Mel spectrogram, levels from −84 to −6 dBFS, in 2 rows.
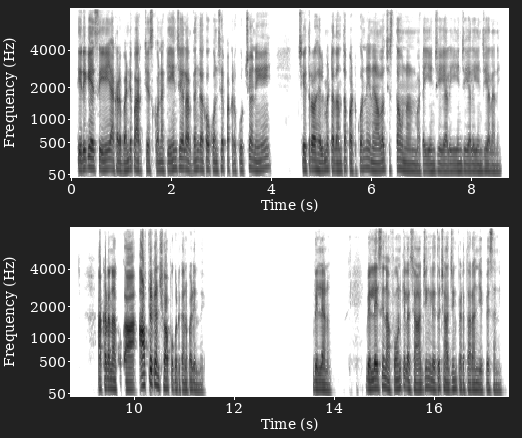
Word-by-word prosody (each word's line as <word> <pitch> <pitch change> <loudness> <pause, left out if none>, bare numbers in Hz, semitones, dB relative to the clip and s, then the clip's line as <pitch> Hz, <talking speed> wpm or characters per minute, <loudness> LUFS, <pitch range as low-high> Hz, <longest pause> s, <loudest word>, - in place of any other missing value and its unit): తిరిగేసి 125 +1 +4 0.2
అక్కడ 115 - 0
బండి 115 +5 -1
పార్క్ 110 - 0
చేసుకొని, 110 -1 -3
నాకు 105 - -8
ఏం 120 - -1
చేయాలో 130 -3 +1
అర్థం 115 +6 -5
గాక, 115 +2 -1
కొంసేపు 110 +3 -4
అక్కడ 100 - -8
కూర్చొని, 110 0 -3 0.8
చేతిలో 115 +1 +1
హెల్మెట్ 110 +3 -2
అదంతా 100 +4 -3
పట్టుకొని, 115 +6 -6
నేను 100 - +1
ఆలోచిస్తా 110 +2 -5
ఉన్నానన్నమాట. 95 -4 -6 0.2
ఏం 95 - -7
చేయాలి, 90 -1 -4
ఏం 95 - -6
చేయాలి, 95 0 -4
ఏం - - -7
చేయాలి? 90 -2 -5
అని. 80 - -14 0.7
అక్కడ 125 - +3
నాకు 110 - 0
ఒక - - +3 0.4
ఆఫ్రికన్ 165 -4 +4
షాప్ 115 -2 +3
ఒకటి 105 0 -4
కనపడింది... 95 -5 -4 2.2
వెళ్ళాను. 100 -4 +2 0.8
వెళ్ళేసి 115 +4 +5
నా 105 - +3
ఫోన్‌కి 115 +2 -2
ఇలా 110 - +1
చార్జింగ్ 100 +6 0
లేదు. 100 +4 -2
చార్జింగ్ 105 +3 -2
పెడతారా? 95 -1 -3
అని 90 - -4
చెప్పేసి 90 0 -3
అని, 80 - -13
105 Hz, 160 wpm, -26 LUFS, 95-115 Hz, 2.2 s, వెళ్ళేసి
